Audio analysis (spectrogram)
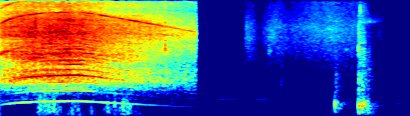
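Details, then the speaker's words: Electric drill after repairing bearing that spun in housing using shim ring, burnt cord found: smooth even motor whine swelling then fading on spin-down, no rubbing or scraping; stator doesn't rub, drill runs normally. "статер не трёт всё чётко так благодаря проводу Мы ещё спасли пока нашу дрель ещё послужит"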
